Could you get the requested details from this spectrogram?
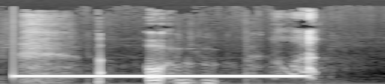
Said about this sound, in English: What am I doing? I'm dialing numbers?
